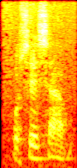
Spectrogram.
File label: baby, chamacoco; Puerto Diana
